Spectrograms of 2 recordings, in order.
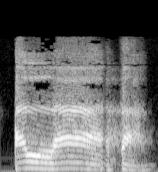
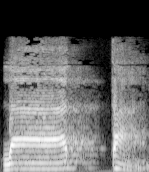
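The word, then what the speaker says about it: Allata (اللات): Adapun kata Allata, maka jumhur mayoritas para ulama membacanya dengan tidak memberikan tasydid pada huruf ta. Allata, Allata.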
